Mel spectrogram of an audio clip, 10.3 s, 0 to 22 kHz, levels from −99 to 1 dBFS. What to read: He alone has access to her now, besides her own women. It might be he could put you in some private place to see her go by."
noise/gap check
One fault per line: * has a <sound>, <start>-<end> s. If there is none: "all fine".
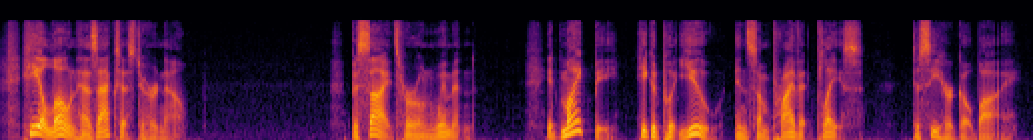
all fine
